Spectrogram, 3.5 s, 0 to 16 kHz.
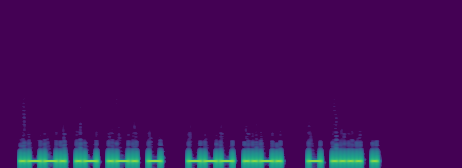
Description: Morse code, heard as a keyed tone, about 40 wpm, 700 Hz. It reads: PART OF THE
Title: Sets of 3 Words 40wpm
